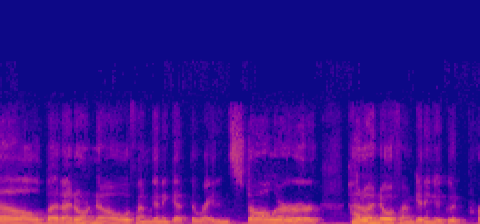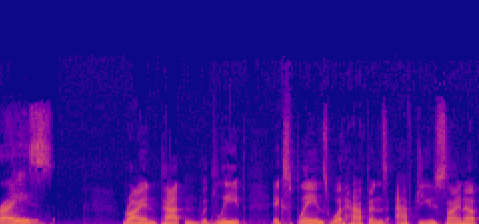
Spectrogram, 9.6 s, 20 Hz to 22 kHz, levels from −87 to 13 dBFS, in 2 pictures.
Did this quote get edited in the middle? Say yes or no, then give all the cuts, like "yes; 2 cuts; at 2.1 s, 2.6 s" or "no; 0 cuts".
no; 0 cuts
